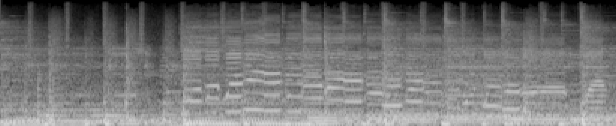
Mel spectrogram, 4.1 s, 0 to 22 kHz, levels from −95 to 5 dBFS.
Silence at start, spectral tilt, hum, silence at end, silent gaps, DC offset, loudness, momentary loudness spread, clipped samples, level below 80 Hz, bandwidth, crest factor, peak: 0 s; -6 dB/octave; none; 0 s; none; under 0.1%; -17 LUFS; 3 LU; under 0.1%; -26 dBFS; 17.5 kHz; 14 dB; -2 dBFS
